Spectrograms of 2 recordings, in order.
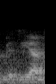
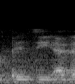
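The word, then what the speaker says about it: bidyeved (בדיעבד): Okay, it depends what's considered bidyevad or mechatchila. Okay, bidyevad. I guess I should define my terms for this. We're not familiar. Bidyevad or bidyeved, as it's usually pronounced, means after the fact.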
